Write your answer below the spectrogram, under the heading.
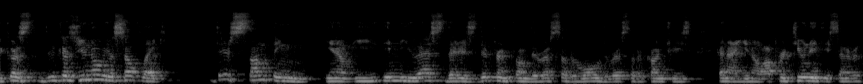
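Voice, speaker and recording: A man talks at a very fast pace in a fairly high pitch with a Lithuanian accent. His voice is somewhat breathy, with ordinary pitch variation. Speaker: podcast host and marketing agency owner. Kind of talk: podcast interview. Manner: halting, with frequent repetitions and fillers.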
